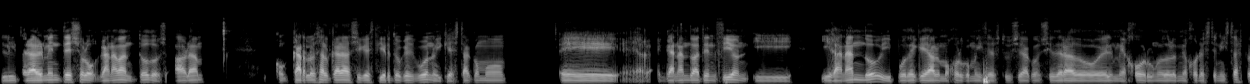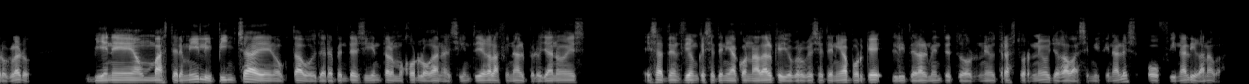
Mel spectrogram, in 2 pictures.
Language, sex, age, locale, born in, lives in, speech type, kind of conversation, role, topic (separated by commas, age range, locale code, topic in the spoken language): Spanish, male, 25-29, es-ES, Spain, Spain, conversation, unstructured, none, ¿Es justo que algunos deportes reciban más atención que otros?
